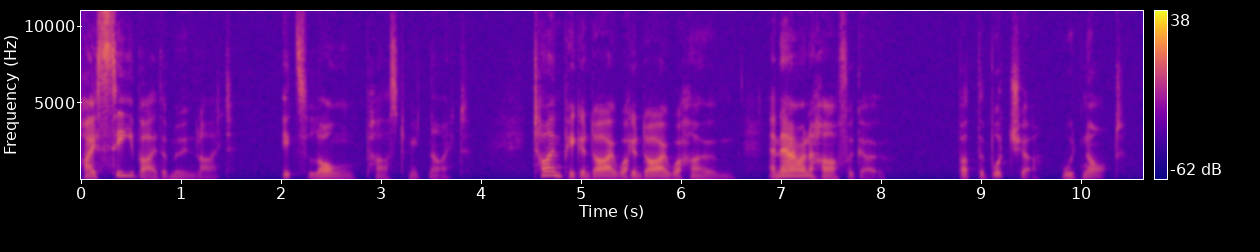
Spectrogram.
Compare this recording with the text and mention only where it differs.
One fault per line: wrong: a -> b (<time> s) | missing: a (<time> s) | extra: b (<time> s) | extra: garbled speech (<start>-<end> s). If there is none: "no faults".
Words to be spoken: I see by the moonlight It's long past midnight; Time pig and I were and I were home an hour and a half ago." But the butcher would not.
no faults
